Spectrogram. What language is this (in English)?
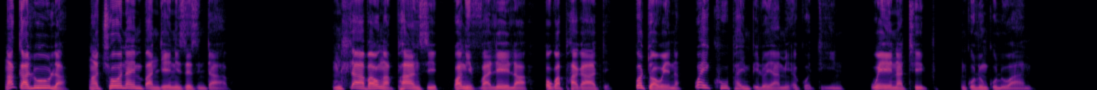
North Ndebele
